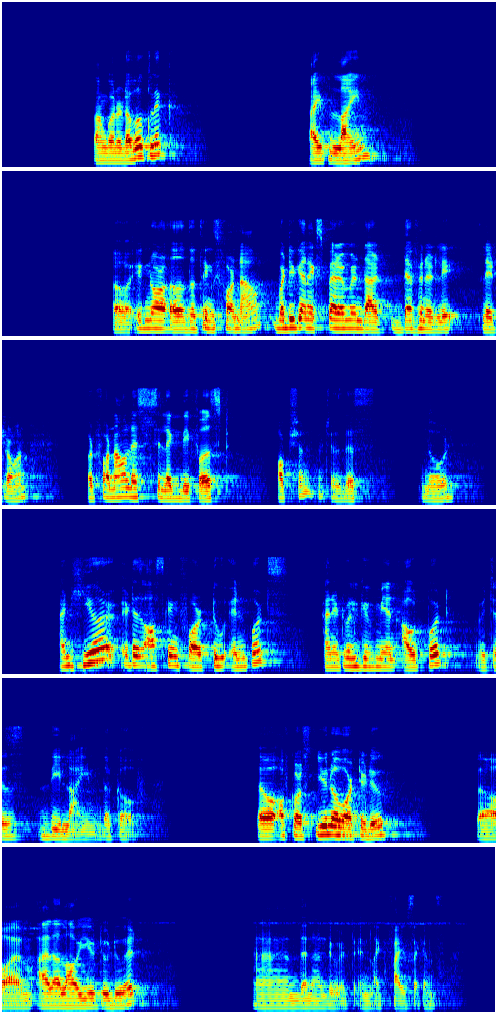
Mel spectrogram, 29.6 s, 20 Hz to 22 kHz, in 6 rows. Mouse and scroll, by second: 0.9 click, 11.8 click, 12.9-13.4 drag, 14.2 middle click, 14.6 middle click, 14.8 middle click.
